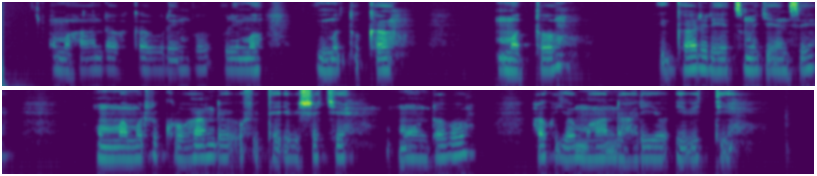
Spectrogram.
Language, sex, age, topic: Kinyarwanda, male, 25-35, government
